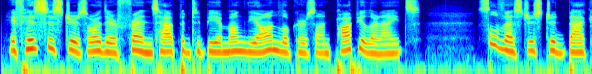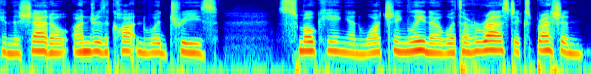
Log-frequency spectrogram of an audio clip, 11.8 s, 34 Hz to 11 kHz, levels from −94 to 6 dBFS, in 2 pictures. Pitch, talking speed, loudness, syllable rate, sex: 195 Hz, 165 wpm, -19 LUFS, 5.1 syllables/s, female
